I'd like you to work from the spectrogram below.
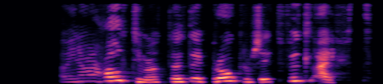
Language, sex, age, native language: Icelandic, male, 12, Icelandic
